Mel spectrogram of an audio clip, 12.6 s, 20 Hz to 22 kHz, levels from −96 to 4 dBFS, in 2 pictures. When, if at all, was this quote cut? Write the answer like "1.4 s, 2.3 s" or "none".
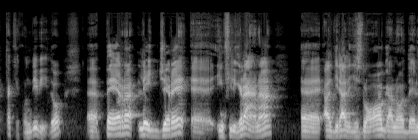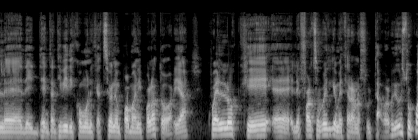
none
